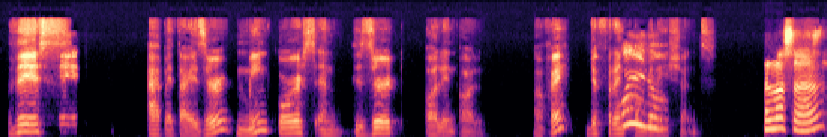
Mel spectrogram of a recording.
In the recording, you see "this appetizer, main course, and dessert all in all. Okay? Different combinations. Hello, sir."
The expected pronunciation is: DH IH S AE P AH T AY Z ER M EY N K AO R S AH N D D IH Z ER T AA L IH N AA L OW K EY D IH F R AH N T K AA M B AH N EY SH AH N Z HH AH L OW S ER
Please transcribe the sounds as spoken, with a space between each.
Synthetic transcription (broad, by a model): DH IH S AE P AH T AY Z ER M EY N K AO R S AH N D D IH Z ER T AA L IH N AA L OW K EY D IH F AH T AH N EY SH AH N S HH AH L OW S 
